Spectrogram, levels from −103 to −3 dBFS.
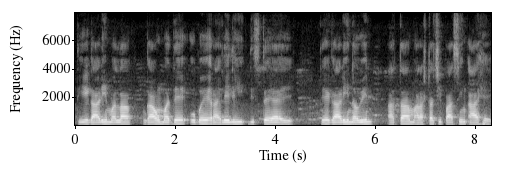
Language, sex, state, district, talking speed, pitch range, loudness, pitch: Marathi, male, Maharashtra, Aurangabad, 115 wpm, 125-135 Hz, -17 LUFS, 130 Hz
